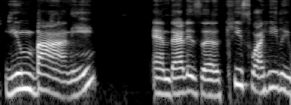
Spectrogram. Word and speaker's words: Yumbani: The book is called Yumbani. The N is kind of silent, not completely silent. So it's pronounced Yumbani, and that is a Kiswahili word that means home.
